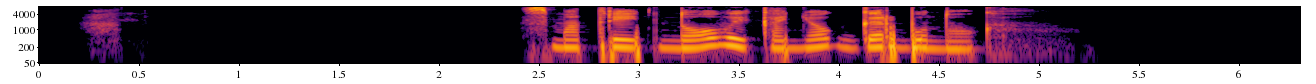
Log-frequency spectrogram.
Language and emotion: Russian, neutral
